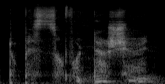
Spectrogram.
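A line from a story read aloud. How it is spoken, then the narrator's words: Whisper. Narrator (German): flüstert Ben ihr zu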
